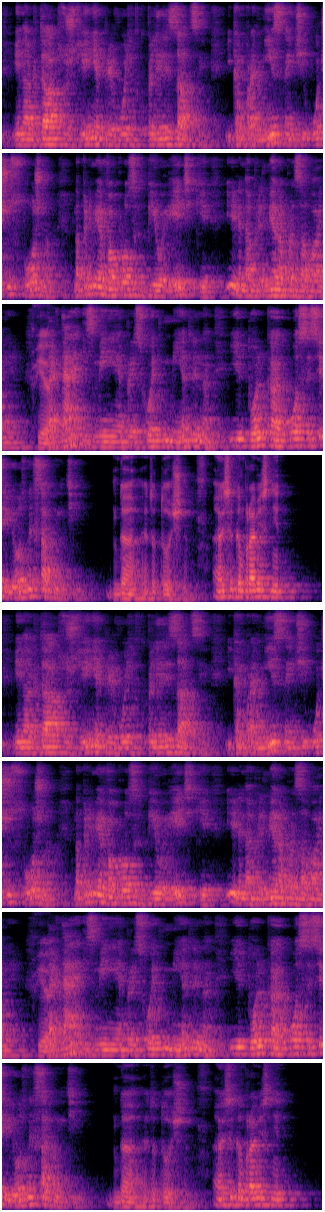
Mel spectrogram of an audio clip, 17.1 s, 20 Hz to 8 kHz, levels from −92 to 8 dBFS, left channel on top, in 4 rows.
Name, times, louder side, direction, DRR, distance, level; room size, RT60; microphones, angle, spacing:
voice 1, 0.0-13.9, equal, 25° left, -4 dB, 2.2 m, -29 dB
voice 2, 14.3-16.5, left 3 dB, 70° left, 8 dB, 1.0 m, -29 dB
8.2 x 6.3 x 5.7 m, 0.74 s
head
